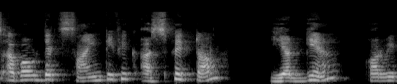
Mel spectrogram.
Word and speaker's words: yajna: So this is from the Sanskrit word yajna. What is yajna? So here we can see the two syllables, ya and gya.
